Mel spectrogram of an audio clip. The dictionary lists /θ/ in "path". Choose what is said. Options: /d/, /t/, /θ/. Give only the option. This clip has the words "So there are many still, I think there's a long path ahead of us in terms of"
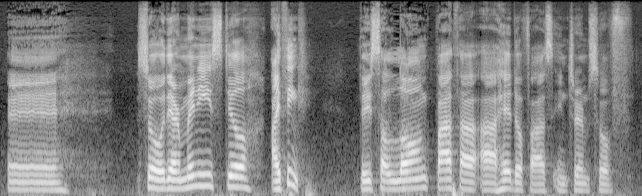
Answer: /θ/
